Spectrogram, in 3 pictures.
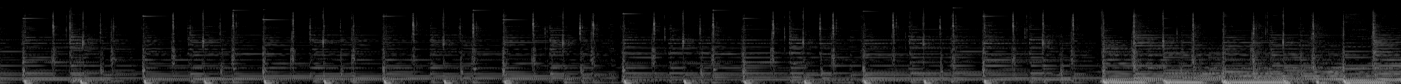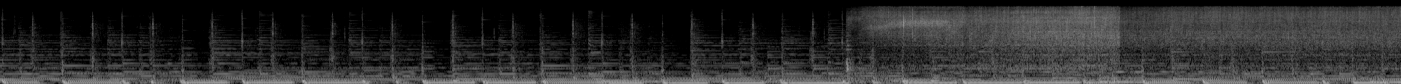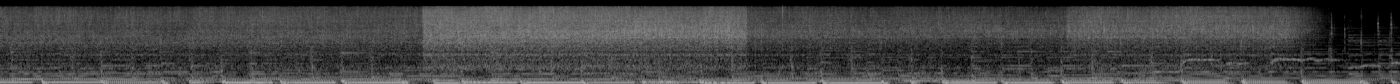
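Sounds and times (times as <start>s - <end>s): soft background music: 0.0s - 42.0s
food frying in oil: 22.5s - 41.2s.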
